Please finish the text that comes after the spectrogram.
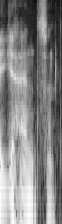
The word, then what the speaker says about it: Johansson: But when I hear people talking about her, I'm pretty sure they say Johansson.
